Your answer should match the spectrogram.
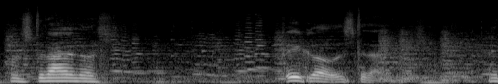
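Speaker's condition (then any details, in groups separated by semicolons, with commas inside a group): Spastic cerebral palsy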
